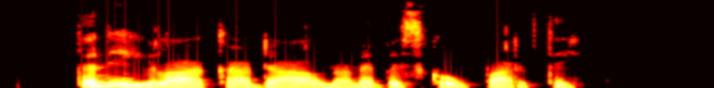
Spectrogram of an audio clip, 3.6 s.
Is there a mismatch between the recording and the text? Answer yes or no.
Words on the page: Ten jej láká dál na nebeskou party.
no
